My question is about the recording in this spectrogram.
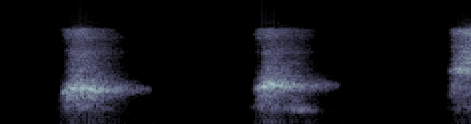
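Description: Two short, sharp exhales by a man, about a second apart. The paced breathing is timed to each push of an alternating dumbbell chest press.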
